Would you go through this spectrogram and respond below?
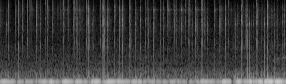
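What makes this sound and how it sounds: A yellow candle in a glass jar filled with wax is tapped and scratched on its rim and sides with long yellow nails. Quick, irregular clicks and scratchy taps run throughout over a steady low hum.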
